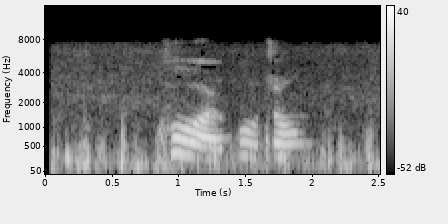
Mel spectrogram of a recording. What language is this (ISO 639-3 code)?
zho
